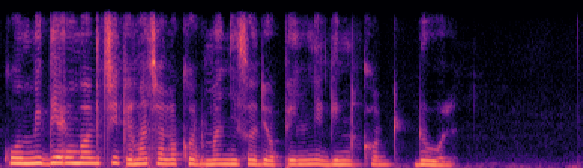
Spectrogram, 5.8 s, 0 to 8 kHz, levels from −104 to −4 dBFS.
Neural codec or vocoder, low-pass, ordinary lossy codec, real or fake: codec, 44.1 kHz, 2.6 kbps, SNAC; 7.2 kHz; none; fake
